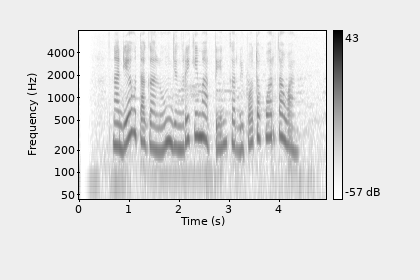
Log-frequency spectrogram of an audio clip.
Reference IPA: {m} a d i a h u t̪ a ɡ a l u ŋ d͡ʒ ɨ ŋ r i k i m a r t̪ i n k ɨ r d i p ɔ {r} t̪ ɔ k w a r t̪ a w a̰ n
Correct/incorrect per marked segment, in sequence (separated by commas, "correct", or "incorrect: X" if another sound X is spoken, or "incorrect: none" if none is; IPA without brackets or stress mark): incorrect: n, incorrect: none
